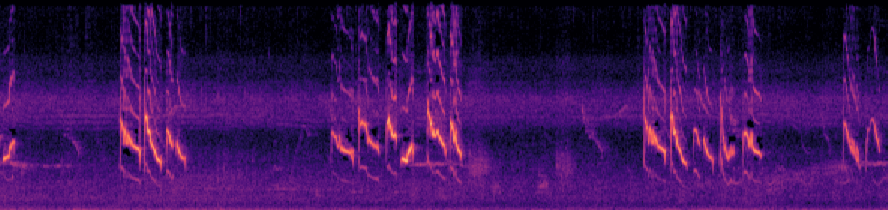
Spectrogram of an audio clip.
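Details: Lure song of white-eye used while caged birds are aired in the dew, encouraging wild-style singing. Three quick clusters of high, downslurred twittering notes come roughly every two and a half seconds, with a faint steady hiss between them.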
